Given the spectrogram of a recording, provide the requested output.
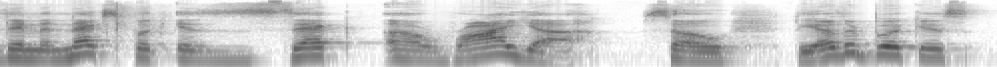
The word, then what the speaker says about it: Zechariah: And then the next book is Zechariah.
